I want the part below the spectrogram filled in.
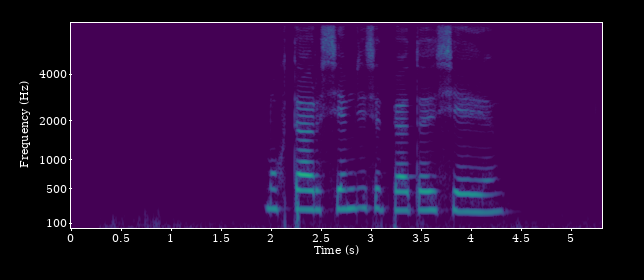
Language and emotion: Russian, neutral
